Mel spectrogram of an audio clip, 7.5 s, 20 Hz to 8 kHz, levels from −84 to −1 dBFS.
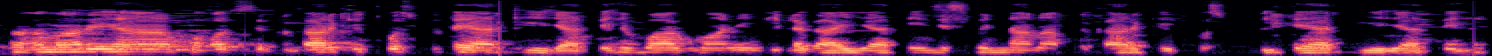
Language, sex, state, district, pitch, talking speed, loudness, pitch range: Hindi, male, Uttar Pradesh, Hamirpur, 115 Hz, 210 wpm, -17 LUFS, 110-130 Hz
